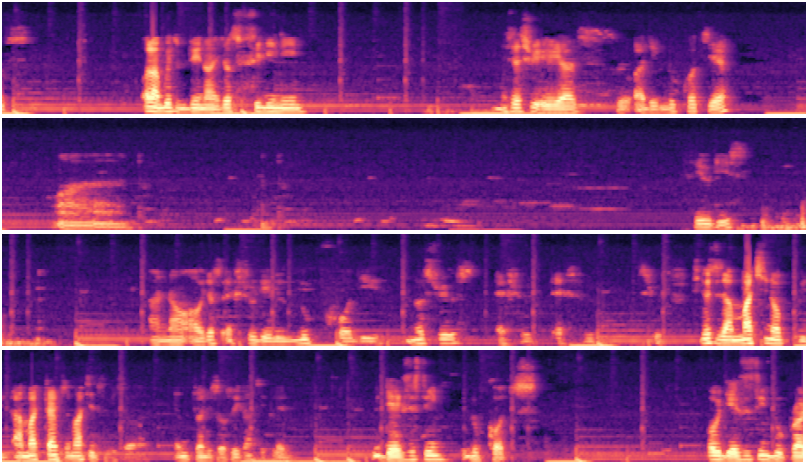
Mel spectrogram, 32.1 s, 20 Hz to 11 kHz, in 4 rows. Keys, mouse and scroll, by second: 0.0-0.8 scroll up 1, 0.8 click, 2.1 ctrl+click, 2.6 f, 3.1 middle click, 5.2 ctrl+r, 8.3 click, 9.6 ctrl+click, 11.2 click, 12.5 ctrl+click, 13.5 f, 14.1 scroll down 1, 14.4 middle click, 15.1-15.4 scroll up 1, 16.3 click, 16.9 e, 18.0 click, 19.1 ctrl+right click, 24.4 click, 26.3 ctrl+right click.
